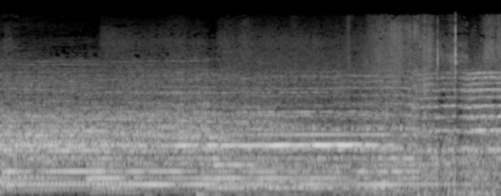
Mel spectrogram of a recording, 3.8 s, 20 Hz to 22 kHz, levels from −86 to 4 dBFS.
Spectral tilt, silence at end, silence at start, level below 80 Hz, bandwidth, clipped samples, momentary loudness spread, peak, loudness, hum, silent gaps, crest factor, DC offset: -4 dB/octave; 0 s; 0 s; -42 dBFS; 16.5 kHz; under 0.1%; 4 LU; 0 dBFS; -17 LUFS; none; none; 16 dB; under 0.1%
